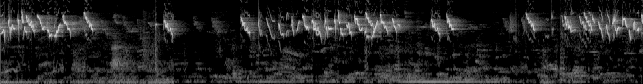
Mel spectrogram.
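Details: Bursts of excited "ciak ciak" chirping from a lemon-bellied white-eye, a training sound for making kept birds sing. Three dense runs of high, falling tweets are separated by brief quiet gaps, over a faint low hum.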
